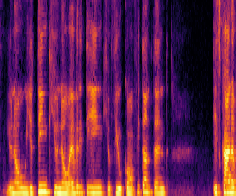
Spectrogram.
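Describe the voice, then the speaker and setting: Against a quiet background, a woman with a Bulgarian accent speaks at a fairly high pitch. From Bulgaria, Sofia. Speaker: mining executive. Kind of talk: interview. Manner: halting.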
